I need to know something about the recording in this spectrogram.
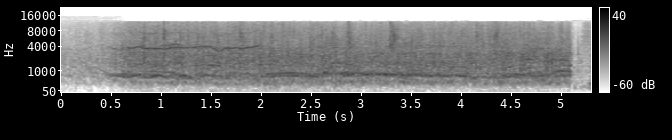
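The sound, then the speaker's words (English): A small group, the Grimley Colliery Band, cheers and claps loudly and continuously, punching the air and hugging, with excited shouts and whoops rising over steady applause for several seconds before it cuts off abruptly. “The band are ecstatic, punching into the air, cheering and hugging one another.”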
